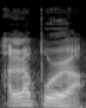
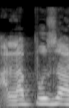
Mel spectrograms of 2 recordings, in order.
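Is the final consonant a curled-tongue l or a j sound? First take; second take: curled l; j sound. First: The final consonant is a curled-tongue l sound. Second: The final consonant is a plain j sound. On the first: The speaker calls it right. "ఆ నాలుక అనేది మడతపడాలి లోపల" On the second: The speaker calls it wrong.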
